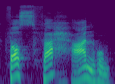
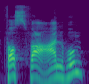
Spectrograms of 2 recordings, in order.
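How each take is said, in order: First: The breathy h stays distinct before the ayn. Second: The breathy h turns into an ayn sound. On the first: The speaker calls it right. "اسمع كده" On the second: The speaker calls it wrong. "أنا كده أبدلت الحق بعين على طول، أضغمت"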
